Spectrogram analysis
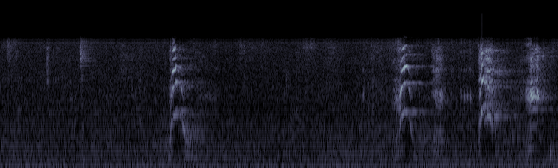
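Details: Australian Terrier puppies, about seven weeks old, playing in a garden in July: a few short, high, sharp yaps with bright harmonics, scattered singly and in a quick pair, over a quiet background.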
